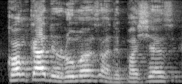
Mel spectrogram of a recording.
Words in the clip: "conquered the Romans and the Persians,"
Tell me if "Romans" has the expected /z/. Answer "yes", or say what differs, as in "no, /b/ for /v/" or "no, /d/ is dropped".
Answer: no, /s/ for /z/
